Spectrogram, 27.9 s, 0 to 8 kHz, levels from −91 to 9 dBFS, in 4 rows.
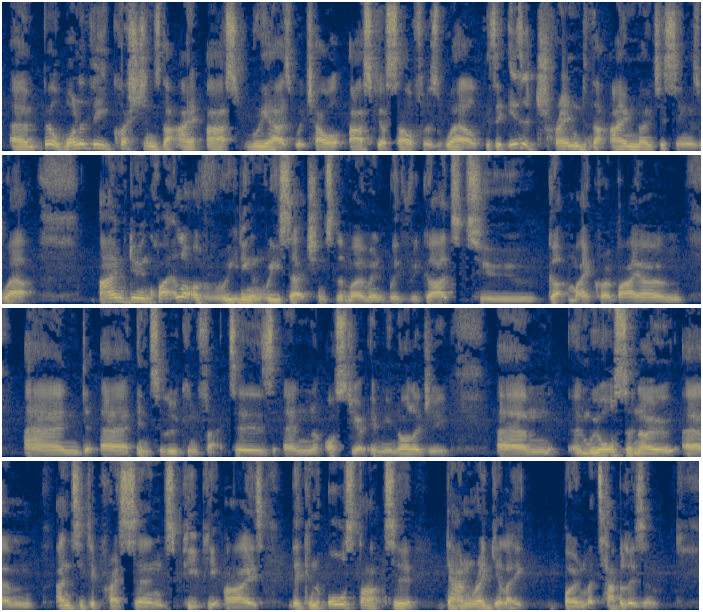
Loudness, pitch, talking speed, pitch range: -21 LUFS, 120 Hz, 140 wpm, 100-140 Hz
